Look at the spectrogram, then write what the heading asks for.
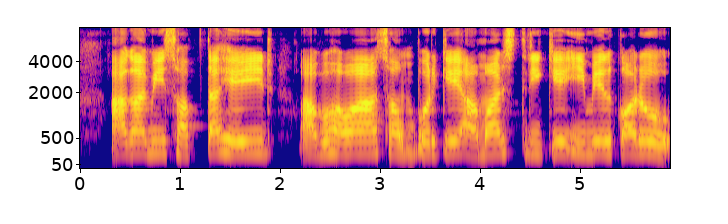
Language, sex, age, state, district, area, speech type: Bengali, female, 18-30, West Bengal, Jalpaiguri, rural, read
